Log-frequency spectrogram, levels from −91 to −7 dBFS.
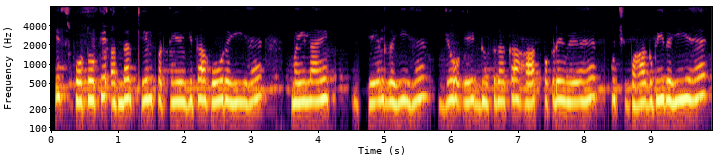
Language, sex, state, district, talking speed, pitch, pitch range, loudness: Hindi, female, Rajasthan, Jaipur, 155 wpm, 265 Hz, 255-280 Hz, -15 LUFS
